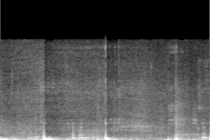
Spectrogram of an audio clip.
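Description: Handling noise on a desk gooseneck conference microphone: a handful of low, irregular thumps and knocks as the microphone base is touched and worked by hand.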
